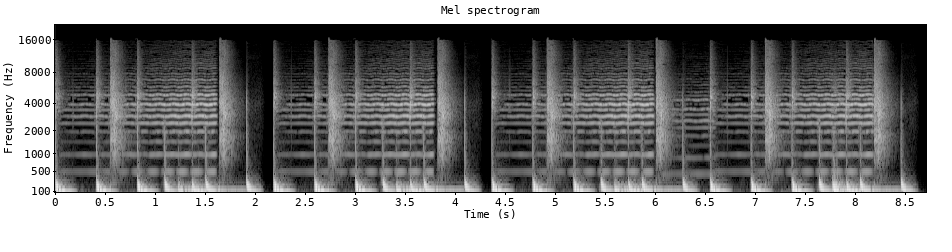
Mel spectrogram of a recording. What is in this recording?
8bit110bpm-60
The 8 Bit Gamer collection is a fun chip tune like collection of comptuer generated sound organized into loops
110, 8, 8bit, bit, bpm, com, loop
